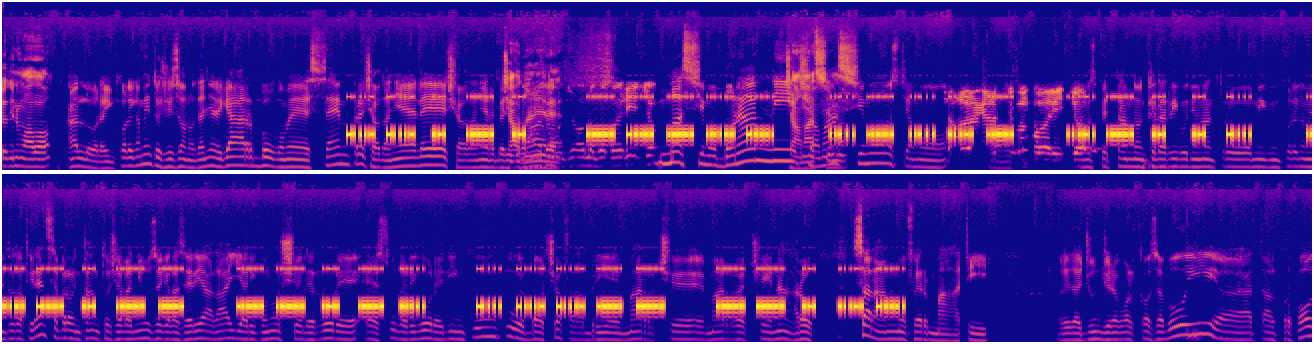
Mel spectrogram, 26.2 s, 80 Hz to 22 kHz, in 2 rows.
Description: Hellschreiber (Feld-Hell, 122.5 baud), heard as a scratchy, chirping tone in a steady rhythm, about 900 Hz. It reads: WW131 SR8XP YOY40 J311L XD1Z9 QZI97 LNH65 S514F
